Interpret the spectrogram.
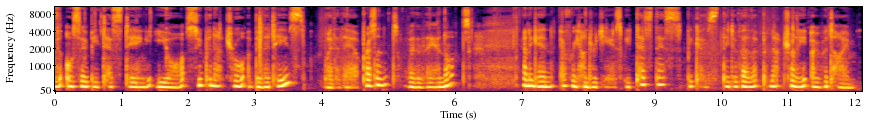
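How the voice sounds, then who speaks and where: A woman whispering softly and reassuringly in an ASMR roleplay as a kindly vampire doctor. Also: medium pitch, slight background noise. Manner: soft, reassuring, unhurried whisper. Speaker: ASMR performer playing a doctor.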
